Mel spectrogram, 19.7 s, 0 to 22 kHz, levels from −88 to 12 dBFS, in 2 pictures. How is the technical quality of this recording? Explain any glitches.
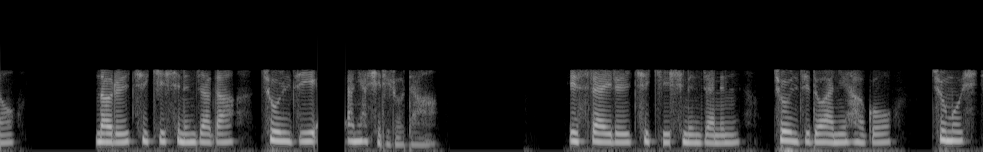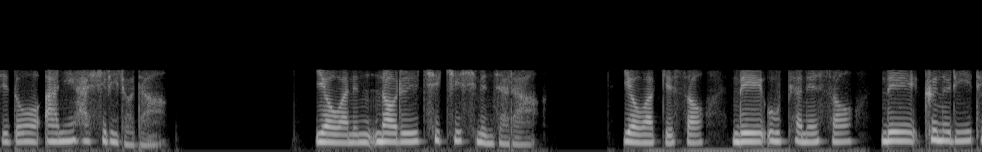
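The recording has three audible glitches: a brief silence, a hurried stretch right after it, and a choppy, robotic passage. It is also narrowband throughout, with nothing above 4 kHz, which fits a G.711 A-law call path.

From 3.18 to 3.45 s there is a playback stall. The sound cuts out mid-flow for about 0.28 s, most likely because the player ran out of buffered data or its playback thread was blocked. On a waveform this shows as a flat, empty stretch inside continuous speech. A spectrogram shows a clean vertical band of nothing across all frequencies before energy resumes.

From 3.45 to 3.71 s comes time-compressed catch-up. To recover the delay from the stall, the player cuts small slices out of its backlog and cross-fades the remaining pieces, so this part plays at twice normal speed while keeping its pitch. It sounds rushed. A spectrogram shows harmonics at normal spacing but syllables packed unnaturally close together. 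On the waveform, syllable envelopes are squeezed tightly.

From 6.62 to 7.76 s there is repeated packet loss, heard as robotic sound. Seven short holes, the longest about 49 ms, add up to about 180 ms of missing audio. Each hole is patched by extending the previous sound, and those patches fill about 17% of the span. The result is choppy, with pieces missing. A spectrogram shows smeared, flat-toned segments where harmonics freeze instead of moving. On the waveform, those segments look repetitive and periodic, alternating with normal speech.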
